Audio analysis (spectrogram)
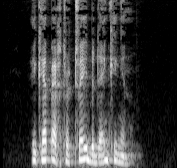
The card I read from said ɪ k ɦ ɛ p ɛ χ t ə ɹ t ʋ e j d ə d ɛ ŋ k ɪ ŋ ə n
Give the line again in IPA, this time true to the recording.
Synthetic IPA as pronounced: ɪ k ɦ ɛ p ɛ χ t ə ɹ t ʋ e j b ə d ɛ ŋ k ɪ ŋ ə n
